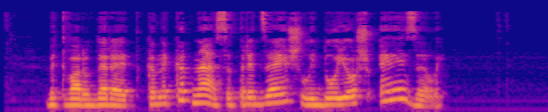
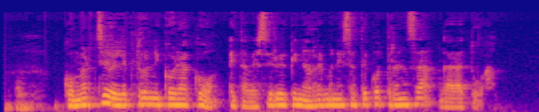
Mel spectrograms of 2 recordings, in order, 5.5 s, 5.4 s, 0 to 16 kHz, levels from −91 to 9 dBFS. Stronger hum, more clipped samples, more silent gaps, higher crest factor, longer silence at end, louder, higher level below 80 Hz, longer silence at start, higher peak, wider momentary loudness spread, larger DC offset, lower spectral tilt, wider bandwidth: neither; neither; neither; about the same, 16 dB vs 16 dB; first, 1.05 s vs 0.5 s; about the same, -19 LUFS vs -17 LUFS; second, -54 dBFS vs -42 dBFS; first, 0.45 s vs 0.05 s; about the same, -4 dBFS vs -2 dBFS; second, 9 LU vs 16 LU; neither; second, -5.5 dB/octave vs -7 dB/octave; about the same, 11.5 kHz vs 11.5 kHz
